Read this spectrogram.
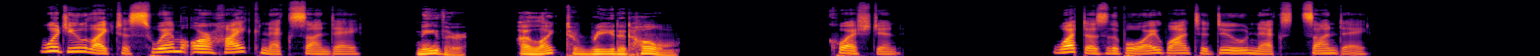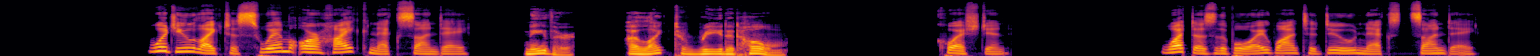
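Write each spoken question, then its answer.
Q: What does the boy want to do next Sunday?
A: Read at home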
